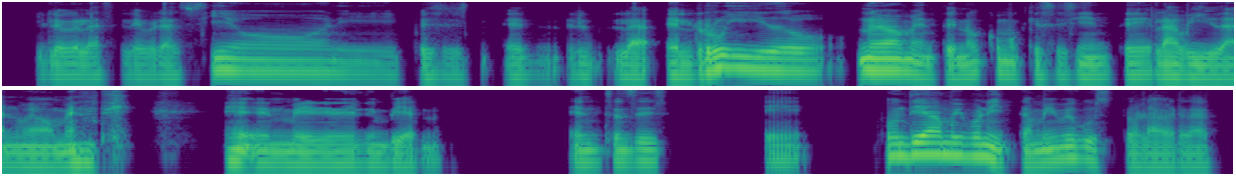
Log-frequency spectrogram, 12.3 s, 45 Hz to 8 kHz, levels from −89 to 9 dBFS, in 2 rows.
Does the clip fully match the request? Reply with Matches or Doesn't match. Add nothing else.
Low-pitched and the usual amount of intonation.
Matches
